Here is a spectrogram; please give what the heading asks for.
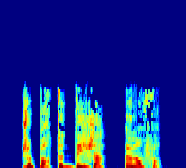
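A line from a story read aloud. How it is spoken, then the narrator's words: Growled. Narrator (French): gronda Agathe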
